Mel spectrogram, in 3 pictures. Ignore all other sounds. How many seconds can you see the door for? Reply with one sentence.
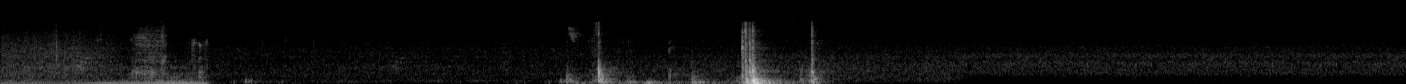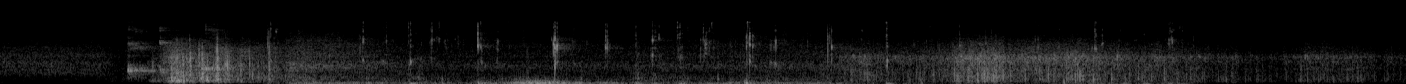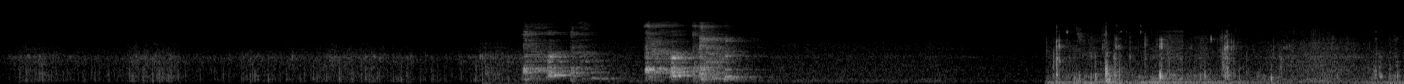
You can hear the door for 3 seconds altogether.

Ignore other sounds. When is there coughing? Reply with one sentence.
You can hear the coughing from 15.3 to 16.3 s and from 33.0 to 35.5 s.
